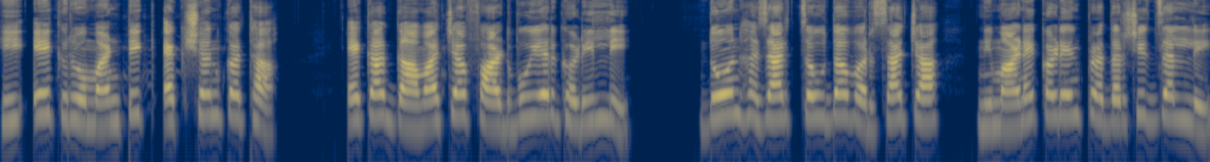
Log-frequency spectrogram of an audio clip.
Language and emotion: Goan Konkani, neutral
